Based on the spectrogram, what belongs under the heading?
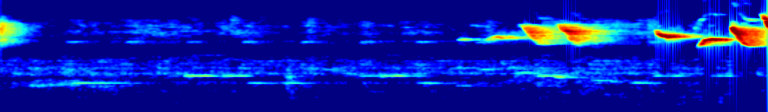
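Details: Rufous-collared sparrow song in the Curico style: several seconds of soft, steady lower tones in the background, then a run of loud, high, slurred whistles, some falling and some rising, near the end.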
